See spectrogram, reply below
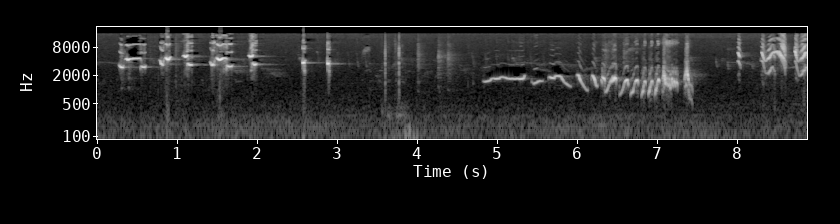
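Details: White-rumped shama song, likely a kept bird: short repeated whistled notes with harmonics, a rising series of slurred whistles, then high twisting phrases, with quiet pauses between bursts.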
